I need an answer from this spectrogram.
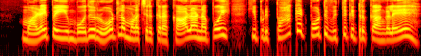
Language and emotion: Tamil, disgusted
